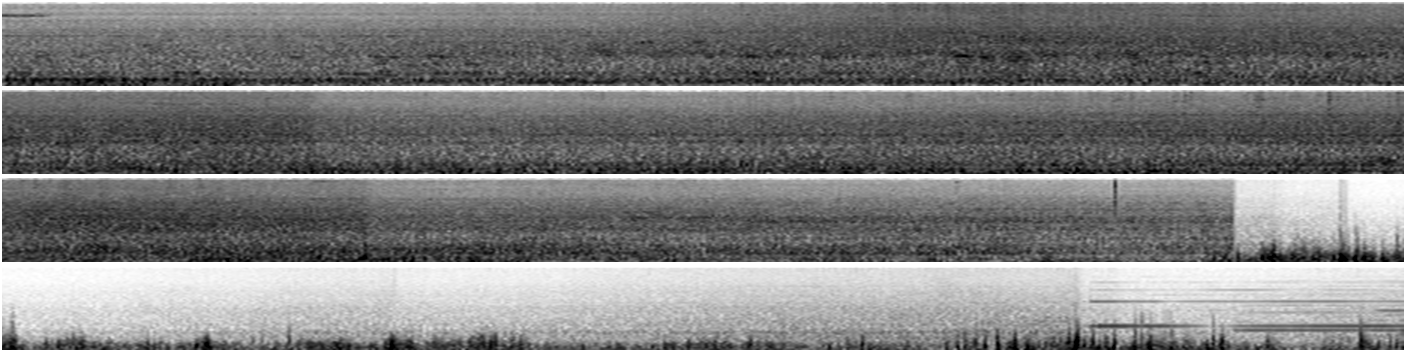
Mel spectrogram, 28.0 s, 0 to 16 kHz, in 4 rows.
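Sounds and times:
train wheels rumbling on rails: 0.0 - 21.4.

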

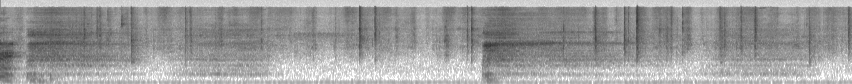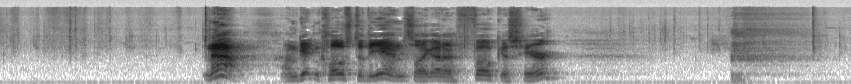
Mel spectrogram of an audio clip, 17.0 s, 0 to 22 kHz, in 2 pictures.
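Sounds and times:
small clicks and ticks: 0.8 - 4.8, 5.4 - 10.4, 14.7 - 15.8, 16.5 - 17.0
line rubbing on plastic spool: 6.3 - 10.5.

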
